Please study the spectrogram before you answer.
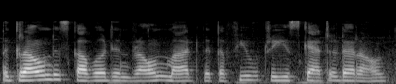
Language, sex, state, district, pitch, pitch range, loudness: English, female, Karnataka, Bangalore, 180 Hz, 170-190 Hz, -19 LUFS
